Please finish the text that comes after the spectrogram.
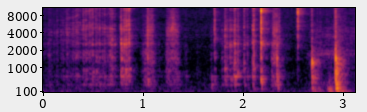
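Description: Scissors cutting paper for a cauldron treat craft: a series of close, crisp snips and scratchy cuts, sparse at first and then quicker and louder toward the end, with no talking.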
